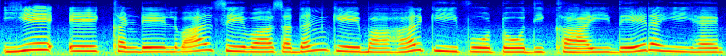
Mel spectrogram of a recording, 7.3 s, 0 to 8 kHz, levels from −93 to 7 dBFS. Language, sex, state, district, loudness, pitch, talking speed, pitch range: Hindi, male, Rajasthan, Jaipur, -11 LUFS, 235 Hz, 105 wpm, 220-265 Hz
